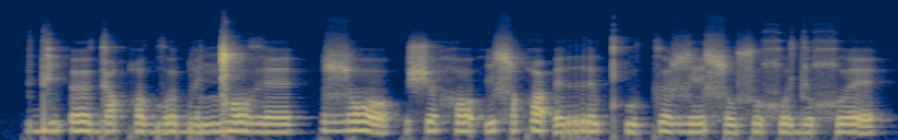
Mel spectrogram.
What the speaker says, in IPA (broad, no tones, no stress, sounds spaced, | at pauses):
d i ʔ œ ɡ ɛ qʷ e ɡʷ œ b ɛ ŋ͡ǀ ɔ ɣ ɛ | ɮ ɔ | ʃ œ h ɔ ʔ i ɬ ə qʷ ɛ ʔ ɛ r ɛ kʷʰ ə k œ ɮ e ɬ ɔ sʷ ə χʷ ə d e χʷ ɛ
